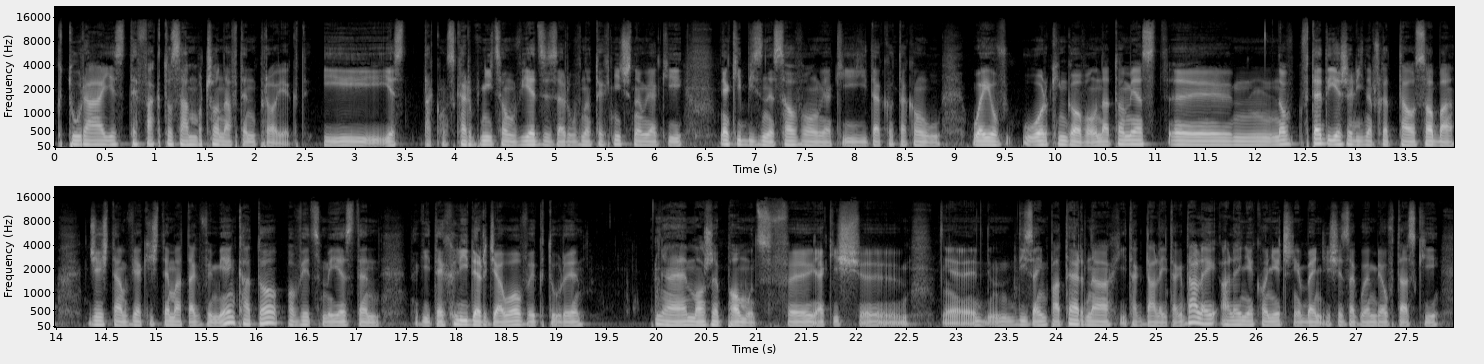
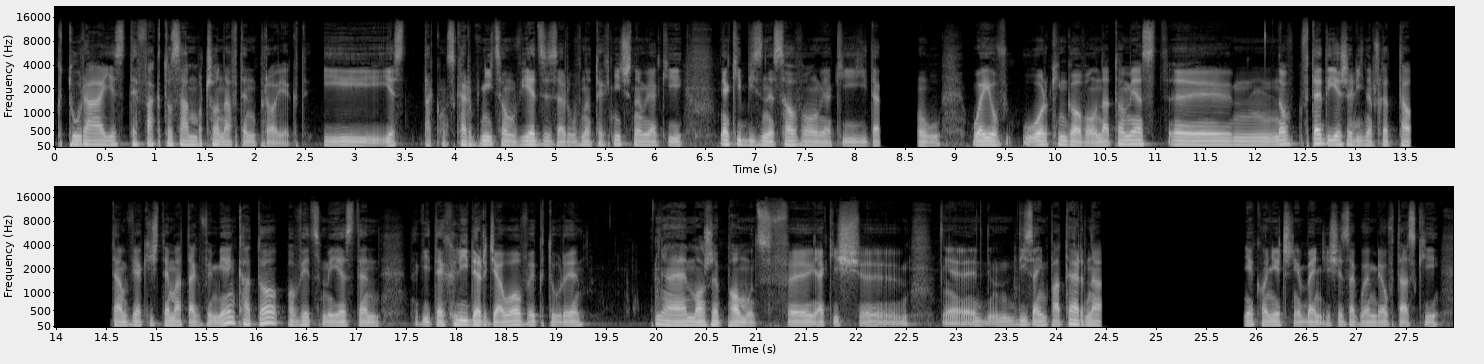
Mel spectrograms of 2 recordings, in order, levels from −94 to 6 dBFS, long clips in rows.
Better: first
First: none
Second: audio cutting out; at 8.5 s, at 14 s for 1 s and at 24 s for 1.5 s

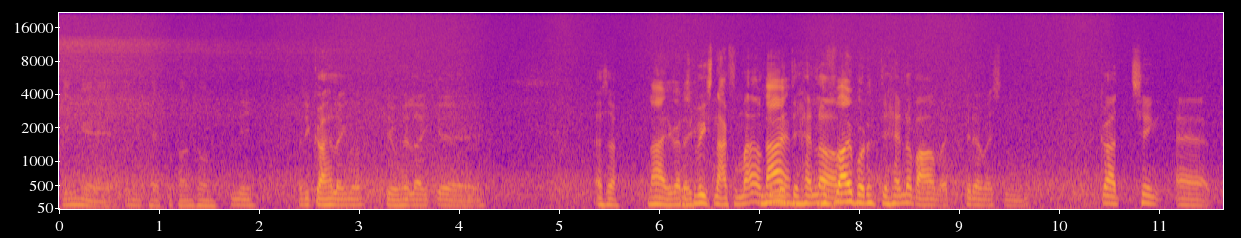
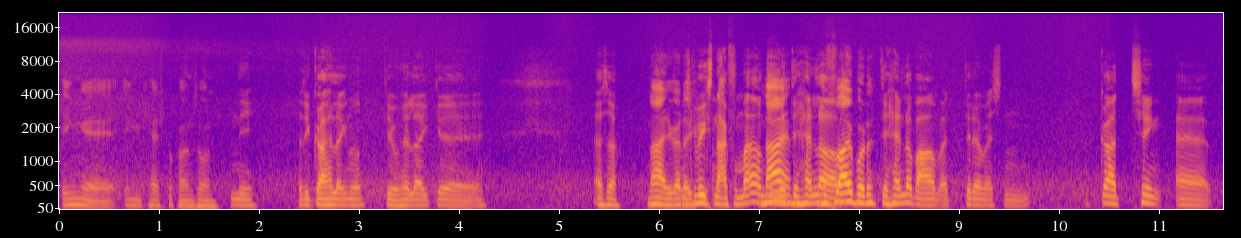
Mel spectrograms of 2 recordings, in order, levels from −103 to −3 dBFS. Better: second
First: hiss; loud; throughout; 9 dB below the speech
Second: hiss; faint; throughout; 20 dB below the speech

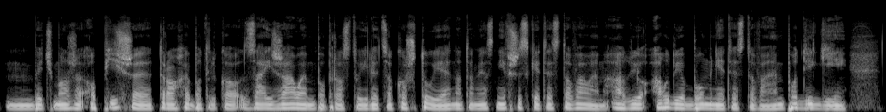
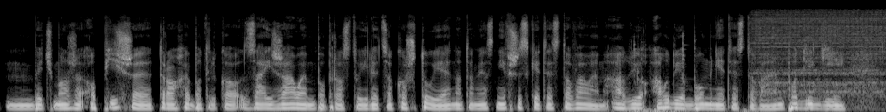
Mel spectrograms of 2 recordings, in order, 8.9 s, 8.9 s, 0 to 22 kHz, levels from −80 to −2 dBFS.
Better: first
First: none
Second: machinery noise; noticeable; from 6.5 s on; 15 dB below the speech

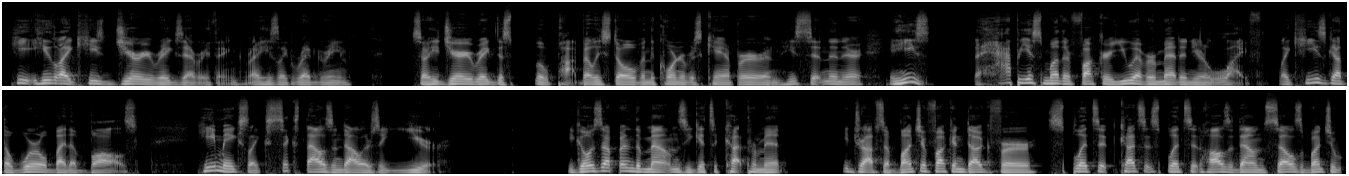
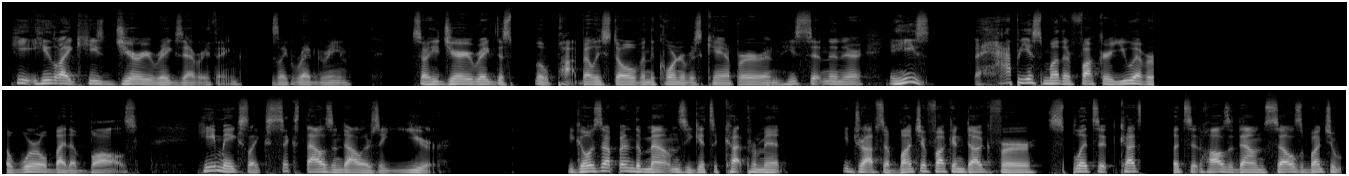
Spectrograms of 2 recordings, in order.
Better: first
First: none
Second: audio cutting out; at 2.5 s, at 12 s for 2 s and at 25 s

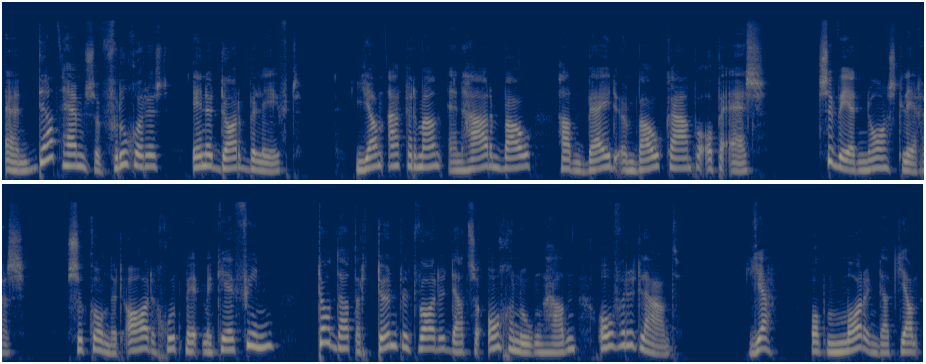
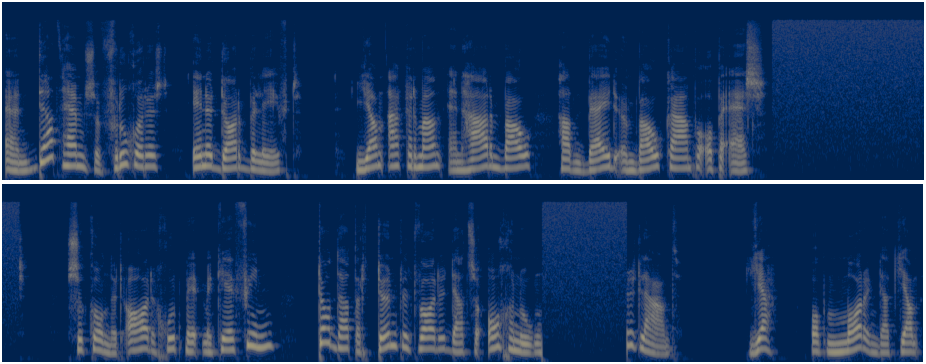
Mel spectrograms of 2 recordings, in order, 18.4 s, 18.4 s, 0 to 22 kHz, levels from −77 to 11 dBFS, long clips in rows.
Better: first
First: none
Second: audio cutting out; filled with static; at 7.5 s for 1.5 s and at 15 s for 1 s

